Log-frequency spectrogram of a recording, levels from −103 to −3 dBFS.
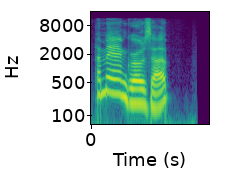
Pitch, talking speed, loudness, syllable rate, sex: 225 Hz, 200 wpm, -14 LUFS, 5.5 syllables/s, female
